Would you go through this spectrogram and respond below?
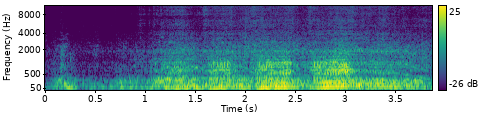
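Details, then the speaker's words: MerCruiser 3.0 marine engine after carburetor rebuild (previously ran erratically and died), shifting neutral and reverse: picks up cleanly on short throttle blips and settles without stumbling or dying; normal throttle response. "he's feathering the gas like you're coming into dock you know it's an emergency you got to have reverse can't have your engine dying"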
